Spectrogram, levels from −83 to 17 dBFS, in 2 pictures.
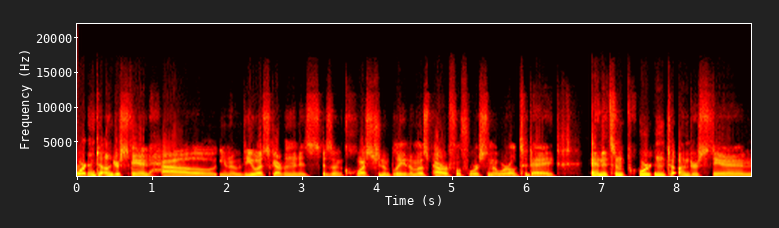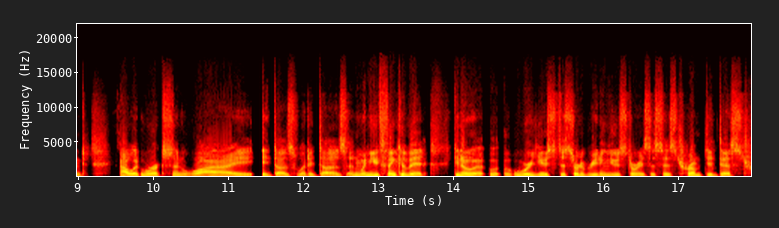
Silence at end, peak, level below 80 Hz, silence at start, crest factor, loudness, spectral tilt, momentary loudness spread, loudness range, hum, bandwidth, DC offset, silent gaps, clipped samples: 0 s; -4 dBFS; -54 dBFS; 0 s; 14 dB; -18 LUFS; -4.5 dB/octave; 8 LU; 2 LU; none; 16 kHz; under 0.1%; none; under 0.1%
